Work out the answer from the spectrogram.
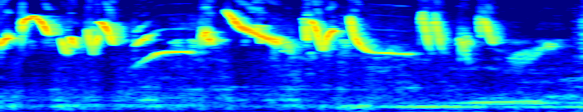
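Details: Sanger, the yellow-fronted canary, singing in lively rolling style: a fast string of high slurred whistles and chirps, some sliding down sharply, delivered without pause over a soft low background rumble.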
